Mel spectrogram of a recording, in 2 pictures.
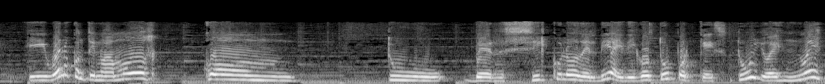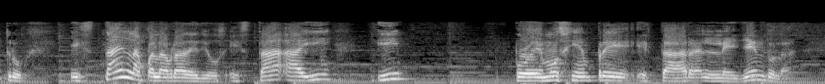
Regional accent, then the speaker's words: Venezuela; como somos bien venezolanos y le agradecemos al Señor por haber nacido en esta tierra de gracia

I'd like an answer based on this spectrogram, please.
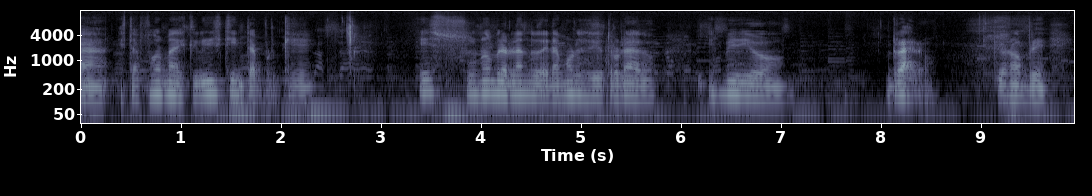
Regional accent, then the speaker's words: La Plata, Buenos Aires Province, Argentina; un poco nos negamos a hablar de Capital, porque somos muy platenses.

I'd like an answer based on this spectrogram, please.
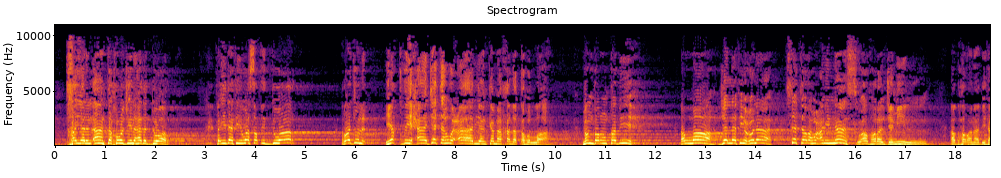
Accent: Riyadh, Riyadh Province, Saudi Arabia; كنت في مستشفى النقاهة عندنا في الرياض

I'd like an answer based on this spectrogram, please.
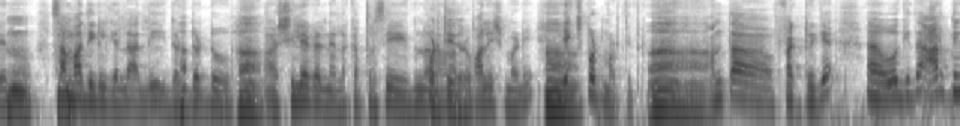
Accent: Yeliyur, Karnataka, India; ನಾನು ದೇವನಹಳ್ಳಿ ತಾಲೂಕು ಯಲಿಯೂರು ಗ್ರಾಮದಿಂದ ಬಂದಿದ್ದೀನಿ ಸರ್.

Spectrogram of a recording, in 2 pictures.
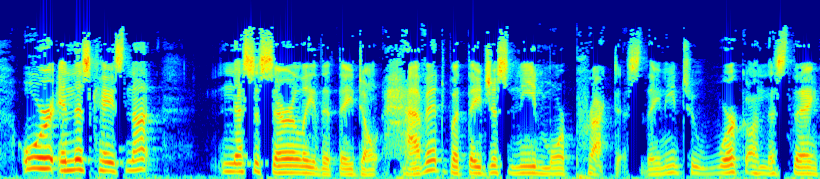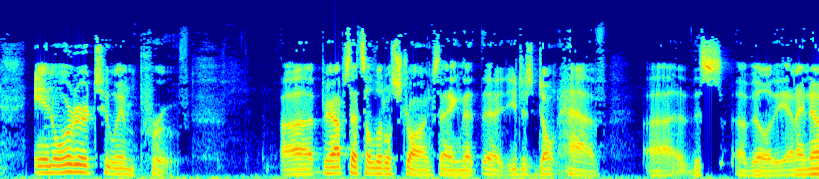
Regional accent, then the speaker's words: United States; And I'm sure American football is very popular in the United States, which is where I am from.

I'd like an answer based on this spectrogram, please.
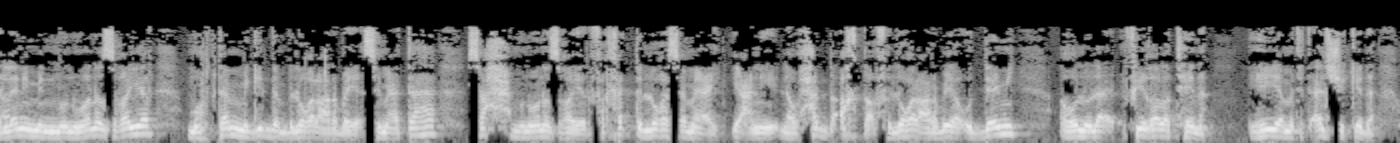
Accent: Beni Suef Governorate, Egypt; من بني سويف، يعتبر أول صعيد، أول محافظة صعيد. بعد الصعيد يعني. بس هي من مركز بعد بني سويف مبيبة، فيعني يعتبر جوه بعد بني سويف حوالي 20 كيلو.

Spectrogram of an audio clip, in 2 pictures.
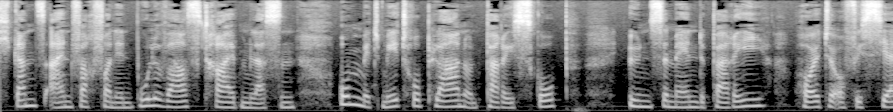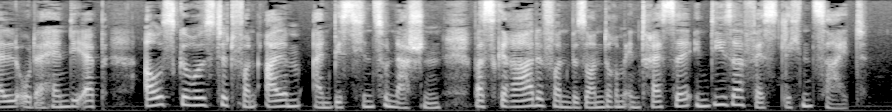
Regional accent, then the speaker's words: Wiesbaden, Hesse, Germany; born there; Wiesbaden ist mein Geburtsort und dort sind meine Eltern nach vielen Jahren Ausland auch wieder hingezogen.

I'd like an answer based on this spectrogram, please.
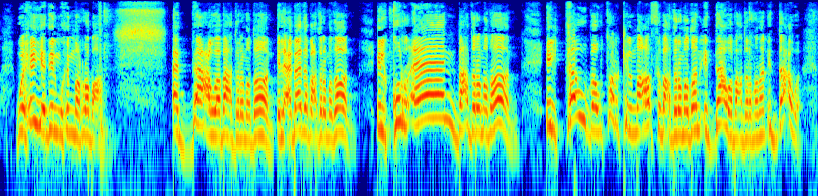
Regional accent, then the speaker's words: Mansoura, Dakahlia, Egypt; زي السماء لما نزلت الطوب الجليد بتاعها من عدة ايام عندنا في المنصورة

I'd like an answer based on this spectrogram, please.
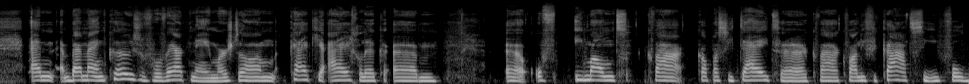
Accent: Netherlands; also born or lived in Turkey; Ik ben in Turkije geboren. Ja. Ik ben als kind, 9-jarig, ben ik naar Nederland gekomen. En ik voel me heel erg thuis. Vanaf het begin heb ik me hier thuis gevoeld.

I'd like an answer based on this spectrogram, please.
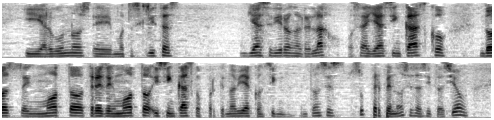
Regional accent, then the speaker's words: Ecuador; no importa de qué parte del país seamos, pero demostremos como ecuatorianos que la cultura biker es seguridad ante todo

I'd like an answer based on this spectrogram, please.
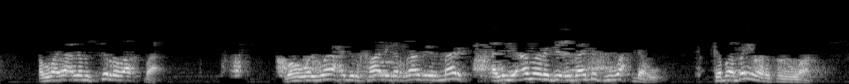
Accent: Yemen; عندنا في اليمن ما أكثر هذه القبور

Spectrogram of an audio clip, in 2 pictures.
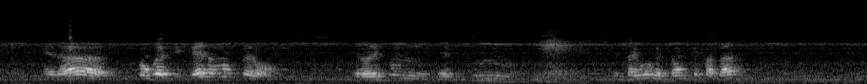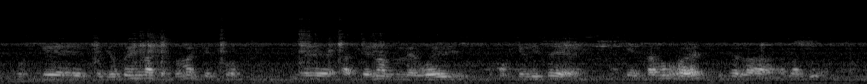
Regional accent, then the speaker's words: Sinaloa, Mexico; now in Mexicali, Mexico; como yo soy originario de Sinaloa, quise adaptarme al estado

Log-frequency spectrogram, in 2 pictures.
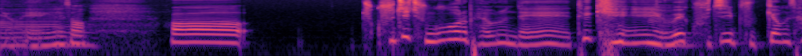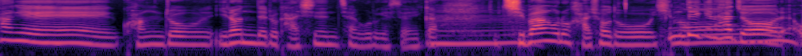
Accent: Honam, South Korea; 제가 호남 출신인데

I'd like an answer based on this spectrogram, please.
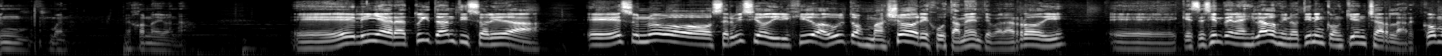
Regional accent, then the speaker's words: Banfield, Buenos Aires Province, Argentina; Yo soy de Banfield, nacido en Banfield, hincha de Banfield

